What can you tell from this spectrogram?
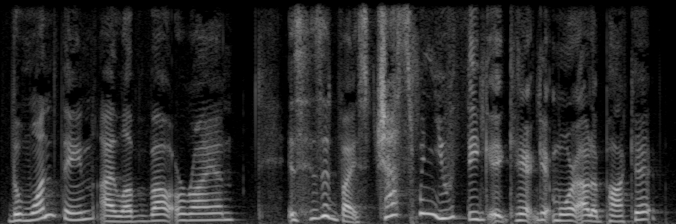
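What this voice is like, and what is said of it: Sick, slightly breathless, strained voice. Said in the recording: “I'm sick right now. So if I sound out of breath or my voice is a bit weird”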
